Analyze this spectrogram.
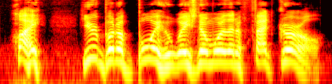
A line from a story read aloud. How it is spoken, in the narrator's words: exclaimed their captain, a great bony fellow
